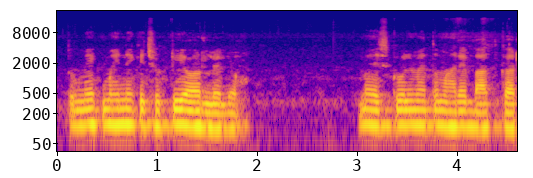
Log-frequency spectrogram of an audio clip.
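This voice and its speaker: Somewhat breathy, a man speaks in a medium pitch with a dark, mellow tone and monotone, flat intonation. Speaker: horror story narrator. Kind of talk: first-person horror story narration.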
